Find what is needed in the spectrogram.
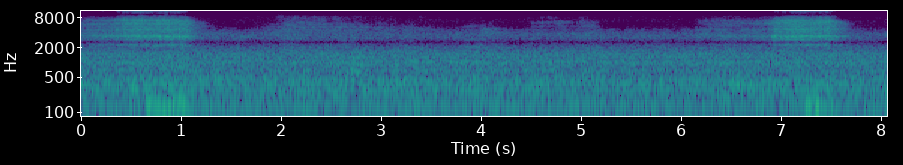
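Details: Yellow Labrador dog snoring while asleep after a short run in the backyard: soft, low snoring breaths roughly every six seconds over steady background hiss; quiet snoring.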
